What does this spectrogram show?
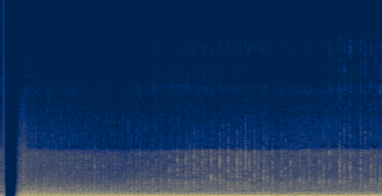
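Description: Harley-Davidson V-twin motorcycle engine running steadily with an even pulsing beat, cutting in abruptly after a split-second gap.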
